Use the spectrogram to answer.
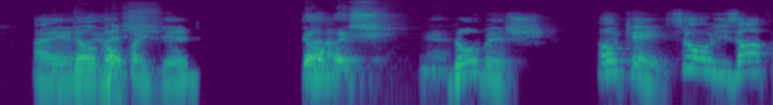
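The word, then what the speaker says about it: Dobeš: Jakob Dobes. Did I pronounce that correct? I hope I did. Dobish.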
